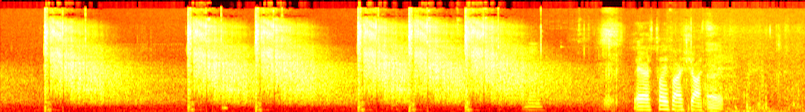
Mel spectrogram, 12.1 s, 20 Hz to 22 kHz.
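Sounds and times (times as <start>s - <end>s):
rifle shots with echo: 0.0s - 8.7s.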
